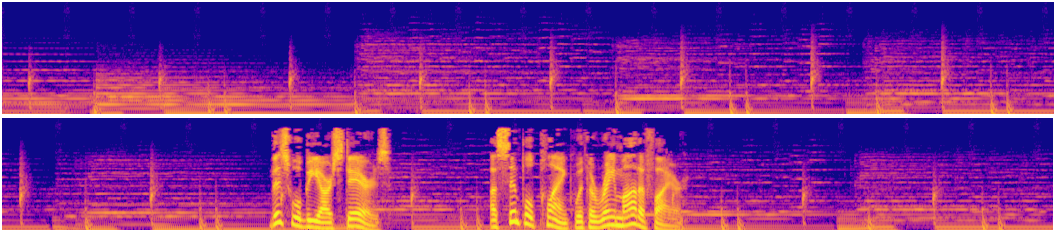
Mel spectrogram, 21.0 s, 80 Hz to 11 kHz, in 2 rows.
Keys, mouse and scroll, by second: 1.5 click, 2.3 click, 4.0 click, 4.8 click, 5.9-6.4 drag, 6.4 scroll down 3, 7.2-8.6 middle drag, 7.2 scroll down 1, 8.6-9.1 drag, 9.1-9.6 middle drag, 9.6 scroll up 1, 10.1-10.5 scroll up 1, 11.3 shift+d, 15.6-16.0 scroll up 2, 16.0-18.5 shift+middle drag, 18.5 s.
